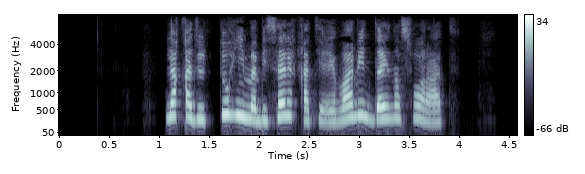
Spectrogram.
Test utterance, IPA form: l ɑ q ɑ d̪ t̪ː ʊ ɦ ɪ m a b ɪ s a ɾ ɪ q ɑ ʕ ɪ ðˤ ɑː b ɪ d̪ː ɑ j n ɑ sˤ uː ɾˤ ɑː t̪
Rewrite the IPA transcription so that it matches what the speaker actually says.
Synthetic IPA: l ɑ q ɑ d̪ t̪ː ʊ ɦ ɪ m a b ɪ s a ɾ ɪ q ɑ ʕ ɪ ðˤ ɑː m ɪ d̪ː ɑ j n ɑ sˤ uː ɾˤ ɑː t̪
